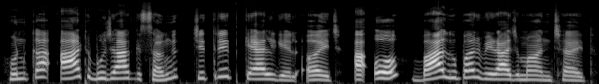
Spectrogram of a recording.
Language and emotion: Maithili, neutral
